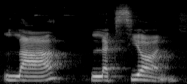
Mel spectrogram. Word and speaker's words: la elección: these things in Spanish they're called accents and it tells you where to put the stress in the word so we look at this and we know it's pronounced la elección then when we make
